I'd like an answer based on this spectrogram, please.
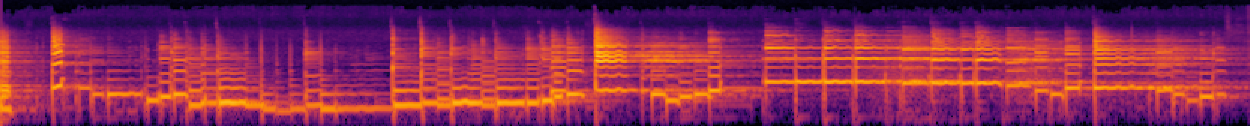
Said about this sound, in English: So you notice the reverb creeps in as such, but what it is, I'm mixing the reverb. It's almost like parallel mixing in a studio where you use the send of the desk in the old school ways when people used to mess with the solo and have it bloom,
